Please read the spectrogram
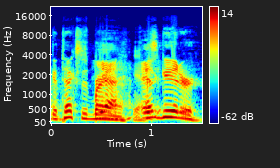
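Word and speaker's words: Goodr: So there's kind of this brand that I really like, and it's called Gooder. So not better, but Gooder. – Yeah, how do you spell that? – It's, I think it's G-O-O-D-R.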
